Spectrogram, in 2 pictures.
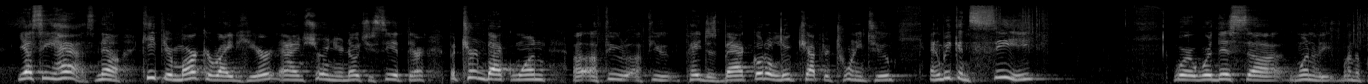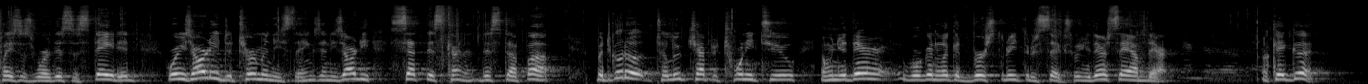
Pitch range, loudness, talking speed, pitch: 200-240 Hz, -27 LUFS, 215 wpm, 220 Hz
